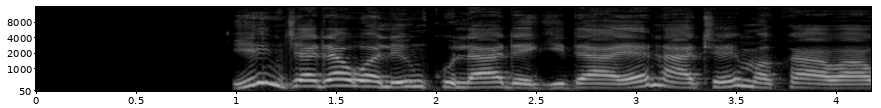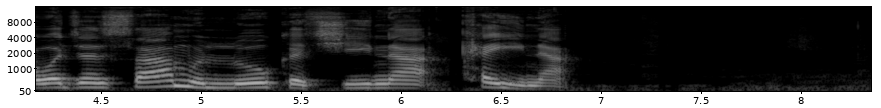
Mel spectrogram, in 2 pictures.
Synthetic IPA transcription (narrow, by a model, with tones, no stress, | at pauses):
jɪ˦˨nd͡ʒɐ˦dɐ˦wɐ˨lɪ˦ŋkʷʊ˨laː˦da˨ɡʲɪ˦daː˦jɐ˦naː˨ta˦jmɐ˨kaː˦˨waː˦wɐ˦d͡ʒɛ˦nsaː˦mʊ˨nloː˦kɐ˨t͡ʃiː˦na˦kʰa˦jna̰˨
